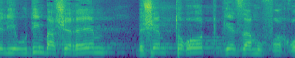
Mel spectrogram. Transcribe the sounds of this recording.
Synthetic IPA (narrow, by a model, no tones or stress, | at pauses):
eljehud̪imbeaʃeʁhem | be̞ʃe̞mt̪oʁo̞t̪ɡezamufʁaχo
